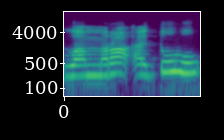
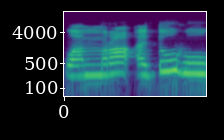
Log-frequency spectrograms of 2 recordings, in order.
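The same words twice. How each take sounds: Both takes have the same delivery.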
